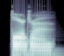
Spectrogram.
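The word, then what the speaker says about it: Deirdre: She had as yet hardly glanced at him, Deardra. Her heart gave a leap and then stood still. Only one person had ever spoken her name like that, with the faint stress on the first syllable that made of a caress.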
